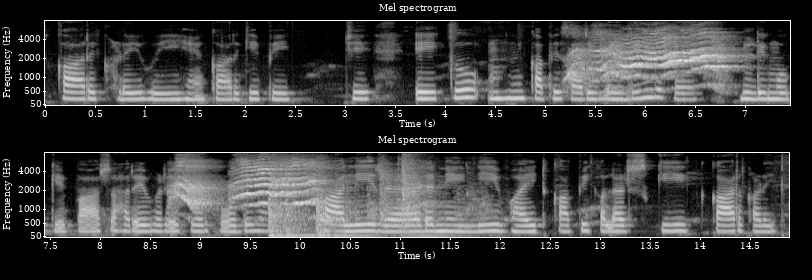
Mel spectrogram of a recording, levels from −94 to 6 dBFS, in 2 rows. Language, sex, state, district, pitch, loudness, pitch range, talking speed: Hindi, female, Maharashtra, Pune, 225 Hz, -15 LUFS, 215-235 Hz, 110 wpm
